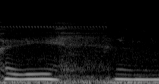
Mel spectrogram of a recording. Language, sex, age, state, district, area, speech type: Assamese, female, 30-45, Assam, Sivasagar, rural, spontaneous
